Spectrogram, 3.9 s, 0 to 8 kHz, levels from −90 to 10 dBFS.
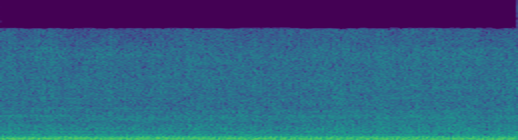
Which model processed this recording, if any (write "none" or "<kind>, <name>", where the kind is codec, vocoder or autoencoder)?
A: none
